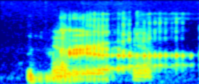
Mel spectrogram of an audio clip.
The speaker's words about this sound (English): Is that a chemo burp? Yeah. Yeah. I got chemo burps coming up.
